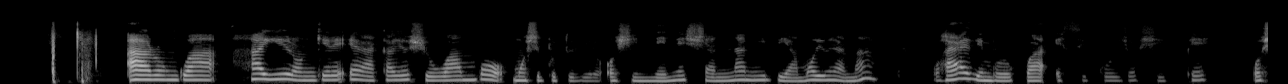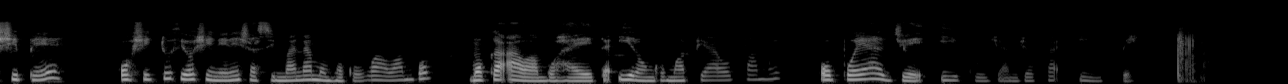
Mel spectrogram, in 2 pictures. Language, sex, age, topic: Oshiwambo, female, 25-35, agriculture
